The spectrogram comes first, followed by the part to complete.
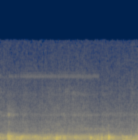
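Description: Background room noise of a crowded hall, with a few scattered soft knocks.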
